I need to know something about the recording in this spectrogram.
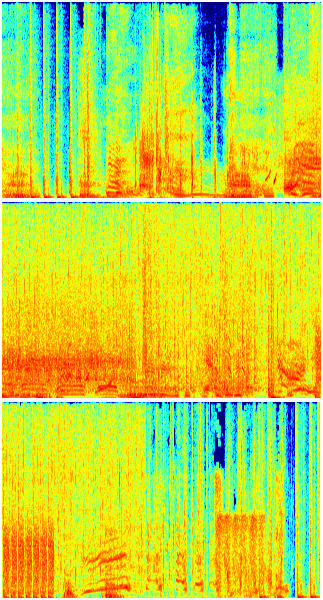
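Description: A cartoon creature gibbers in a gruff, squeaky voice.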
